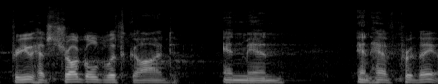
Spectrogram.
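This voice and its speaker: Fairly low, bright and sharp man's voice in an American accent, monotone and flat, at a fairly slow pace. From Texas. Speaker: pastor. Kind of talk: sermon.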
